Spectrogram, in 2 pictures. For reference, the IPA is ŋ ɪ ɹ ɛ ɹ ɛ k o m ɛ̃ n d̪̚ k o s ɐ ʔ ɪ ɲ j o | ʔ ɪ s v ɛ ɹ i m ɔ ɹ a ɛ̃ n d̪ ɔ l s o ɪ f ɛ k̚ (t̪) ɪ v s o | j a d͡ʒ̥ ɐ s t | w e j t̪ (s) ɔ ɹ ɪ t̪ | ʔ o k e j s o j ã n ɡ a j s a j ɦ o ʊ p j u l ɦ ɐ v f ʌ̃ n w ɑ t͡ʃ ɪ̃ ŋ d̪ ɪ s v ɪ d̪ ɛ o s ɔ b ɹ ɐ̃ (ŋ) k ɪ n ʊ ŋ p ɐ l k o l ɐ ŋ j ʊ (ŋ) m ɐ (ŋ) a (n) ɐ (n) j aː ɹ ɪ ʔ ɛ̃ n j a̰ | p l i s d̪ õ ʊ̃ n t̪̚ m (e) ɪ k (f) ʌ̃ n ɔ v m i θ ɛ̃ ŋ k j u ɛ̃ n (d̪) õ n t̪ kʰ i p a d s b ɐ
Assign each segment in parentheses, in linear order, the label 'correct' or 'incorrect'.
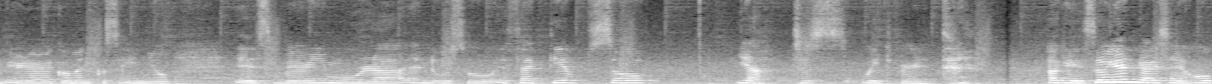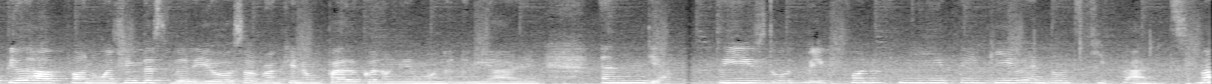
correct, incorrect: f, correct, correct, correct, correct, incorrect: ŋ, correct, correct, correct

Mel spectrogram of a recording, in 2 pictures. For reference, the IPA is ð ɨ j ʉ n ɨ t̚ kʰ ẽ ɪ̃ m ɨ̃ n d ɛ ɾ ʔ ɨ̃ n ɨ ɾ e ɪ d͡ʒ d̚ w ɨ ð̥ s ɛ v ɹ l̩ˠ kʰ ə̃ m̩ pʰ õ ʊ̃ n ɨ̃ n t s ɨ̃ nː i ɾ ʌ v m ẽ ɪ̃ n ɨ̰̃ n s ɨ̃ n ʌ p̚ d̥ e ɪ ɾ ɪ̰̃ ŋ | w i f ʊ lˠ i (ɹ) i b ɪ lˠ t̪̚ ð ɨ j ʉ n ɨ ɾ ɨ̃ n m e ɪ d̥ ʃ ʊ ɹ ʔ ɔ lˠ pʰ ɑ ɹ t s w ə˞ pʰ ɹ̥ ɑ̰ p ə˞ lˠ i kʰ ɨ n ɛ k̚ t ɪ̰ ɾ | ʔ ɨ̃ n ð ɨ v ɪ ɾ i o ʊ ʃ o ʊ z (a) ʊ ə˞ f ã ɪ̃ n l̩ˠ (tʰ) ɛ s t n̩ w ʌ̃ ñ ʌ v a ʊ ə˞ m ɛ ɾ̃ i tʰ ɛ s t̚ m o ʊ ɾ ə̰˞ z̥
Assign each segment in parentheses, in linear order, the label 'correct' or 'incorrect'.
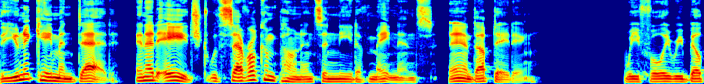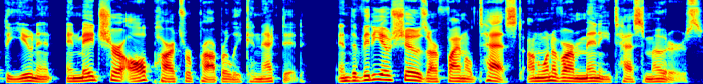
correct, correct, correct

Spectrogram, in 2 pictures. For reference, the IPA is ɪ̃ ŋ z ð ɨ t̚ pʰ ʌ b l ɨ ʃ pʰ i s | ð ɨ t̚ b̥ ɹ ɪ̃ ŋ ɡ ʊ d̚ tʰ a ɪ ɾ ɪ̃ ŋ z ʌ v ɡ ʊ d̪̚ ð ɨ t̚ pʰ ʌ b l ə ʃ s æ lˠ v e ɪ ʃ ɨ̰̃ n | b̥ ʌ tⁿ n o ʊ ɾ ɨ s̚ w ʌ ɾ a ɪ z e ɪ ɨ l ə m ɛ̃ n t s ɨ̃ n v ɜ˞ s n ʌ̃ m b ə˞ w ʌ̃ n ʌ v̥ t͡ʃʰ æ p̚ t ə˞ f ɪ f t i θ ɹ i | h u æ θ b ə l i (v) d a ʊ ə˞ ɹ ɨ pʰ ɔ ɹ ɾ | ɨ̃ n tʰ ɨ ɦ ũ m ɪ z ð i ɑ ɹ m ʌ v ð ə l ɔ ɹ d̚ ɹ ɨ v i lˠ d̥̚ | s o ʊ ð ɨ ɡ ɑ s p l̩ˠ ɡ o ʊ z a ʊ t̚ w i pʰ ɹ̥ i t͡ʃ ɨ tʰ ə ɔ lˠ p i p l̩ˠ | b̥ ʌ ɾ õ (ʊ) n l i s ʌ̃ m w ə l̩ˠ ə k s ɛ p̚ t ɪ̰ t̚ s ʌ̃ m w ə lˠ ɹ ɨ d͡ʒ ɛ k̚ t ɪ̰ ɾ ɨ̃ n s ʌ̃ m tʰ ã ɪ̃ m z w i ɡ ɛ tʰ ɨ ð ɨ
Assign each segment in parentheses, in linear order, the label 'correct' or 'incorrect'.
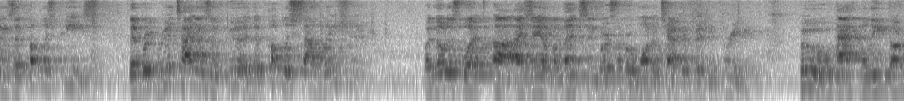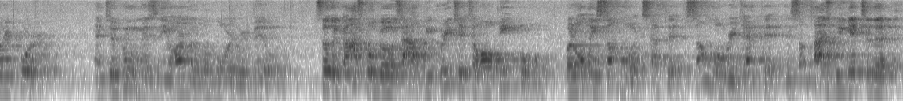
correct, incorrect: ʊ̃

